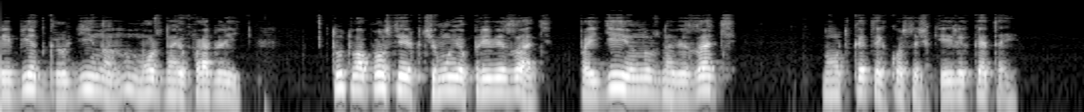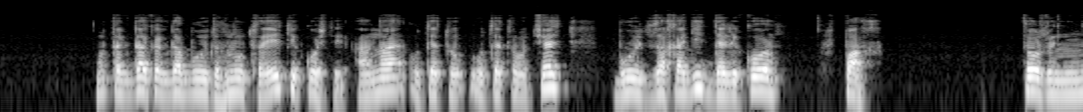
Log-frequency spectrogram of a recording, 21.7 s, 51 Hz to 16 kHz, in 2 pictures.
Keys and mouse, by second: 1.8 click, 7.8 shift+click.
